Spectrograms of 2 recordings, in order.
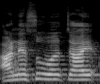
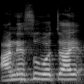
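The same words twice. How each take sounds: The two takes are said the same way.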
